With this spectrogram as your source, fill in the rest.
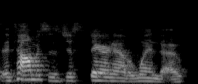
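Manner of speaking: ordinary talk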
